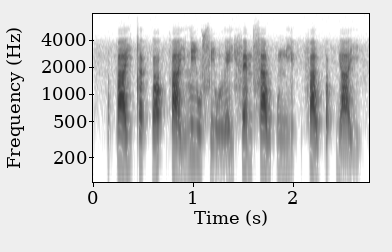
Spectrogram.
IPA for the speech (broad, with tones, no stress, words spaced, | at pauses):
paː˥jt̪ɐ˥k̚ lɔː˥t̚faː˨˥jliː˧w siː˨˩wle˥jfɛː˥m saː˧wpʊ˨˧ŋjɪ˨˥k̚ faː˥wpɐ˥p̚jaː˧j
